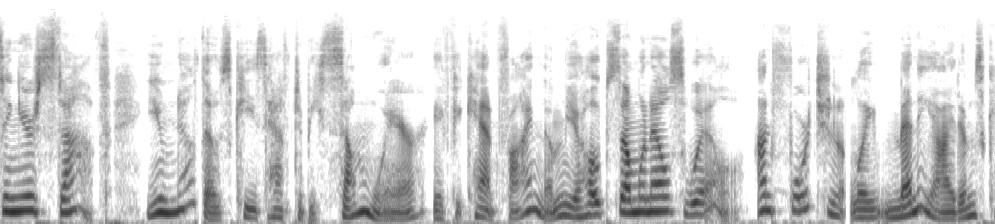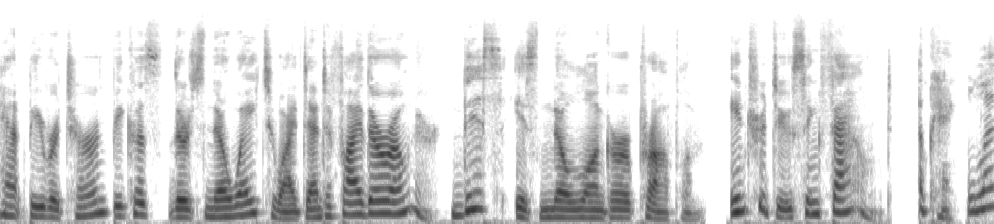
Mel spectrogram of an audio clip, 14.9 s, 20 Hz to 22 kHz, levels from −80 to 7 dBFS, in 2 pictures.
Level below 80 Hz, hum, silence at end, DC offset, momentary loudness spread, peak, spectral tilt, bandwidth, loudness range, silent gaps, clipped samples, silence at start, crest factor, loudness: -48 dBFS; none; 0 s; under 0.1%; 12 LU; 0 dBFS; -5.5 dB/octave; 14 kHz; 3 LU; 12.77-12.90 s, 14.16-14.33 s; under 0.1%; 0 s; 20 dB; -22 LUFS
